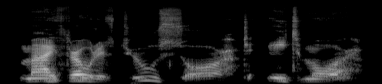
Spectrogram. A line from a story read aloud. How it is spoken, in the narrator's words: croaked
